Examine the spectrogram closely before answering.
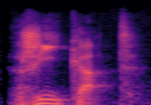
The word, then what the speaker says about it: říkat: for example ra that's a row or line recut rec means to say then words that have somewhere in the Middle.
